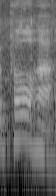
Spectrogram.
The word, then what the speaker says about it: porra: Que porra, that's why. Porque? Porque, man? I already told you, that's not how you pronounce it. Que porra, okay, fine.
